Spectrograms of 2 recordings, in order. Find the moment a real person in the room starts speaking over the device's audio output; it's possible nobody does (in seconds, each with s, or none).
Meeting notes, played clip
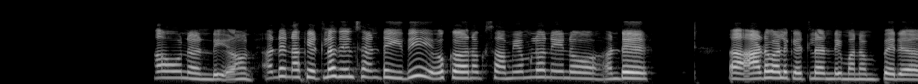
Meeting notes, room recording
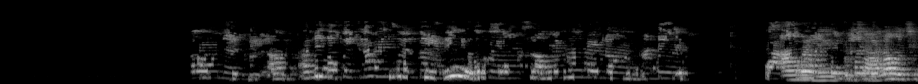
7.9 s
